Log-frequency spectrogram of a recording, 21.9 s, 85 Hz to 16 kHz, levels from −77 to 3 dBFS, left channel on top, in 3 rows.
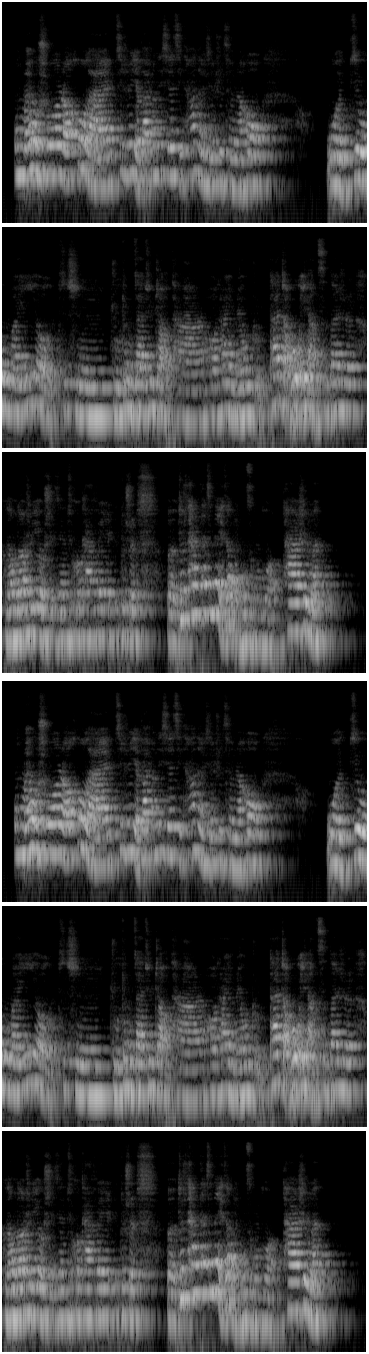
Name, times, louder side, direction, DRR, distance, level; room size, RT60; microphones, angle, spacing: voice 1, 0.2-5.5 6.5-20.9, right 1 dB, 40° right, -2 dB, 0.4 m, -27 dB
2.8 x 2.3 x 2.4 m, 1.1 s
head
